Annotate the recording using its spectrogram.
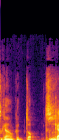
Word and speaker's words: Gal Gadot: I think it is actually. I think we've come to the conclusion it's Gal Gadot.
